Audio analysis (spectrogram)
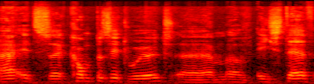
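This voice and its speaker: In a Welsh accent, the voice moves at a very slow pace with ordinary pitch variation. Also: man. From South Wales. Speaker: poet. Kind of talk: interview. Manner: hesitant with fillers.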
